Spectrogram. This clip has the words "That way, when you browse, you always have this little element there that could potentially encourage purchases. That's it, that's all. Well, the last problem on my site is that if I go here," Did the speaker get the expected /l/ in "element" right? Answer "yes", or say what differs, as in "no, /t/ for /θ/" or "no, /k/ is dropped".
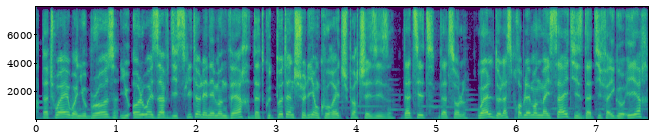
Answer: no, /n/ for /l/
